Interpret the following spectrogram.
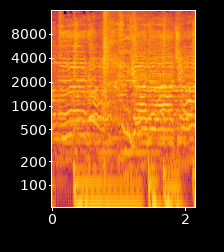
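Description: Christian worship song in Azerbaijani: a voice singing a melody that bends and glides, over a band backing with a steady bass line and drum beats.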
